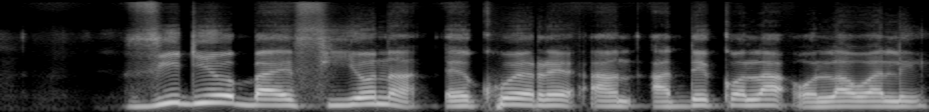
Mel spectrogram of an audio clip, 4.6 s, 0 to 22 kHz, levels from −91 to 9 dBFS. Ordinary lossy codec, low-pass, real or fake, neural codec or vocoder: none; none; fake; autoencoder, 48 kHz, 32 numbers a frame, DAC-VAE, trained on Japanese speech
